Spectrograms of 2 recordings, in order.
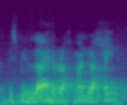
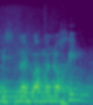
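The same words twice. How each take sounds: First: The h sounds are strong and from the throat. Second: The h sounds are light, like a plain h. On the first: The speaker calls it right. "ha dibaca ha" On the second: The speaker calls it wrong.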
